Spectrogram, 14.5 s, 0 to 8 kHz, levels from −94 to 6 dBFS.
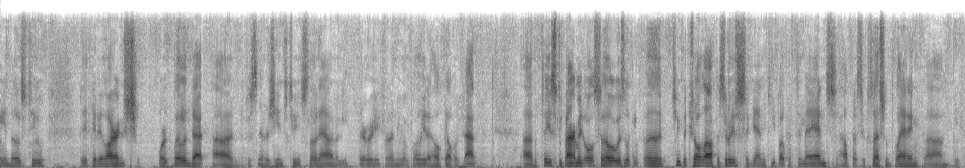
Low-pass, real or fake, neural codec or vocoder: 7.2 kHz; fake; codec, 24 kHz, 1.5 kbps, HILCodec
